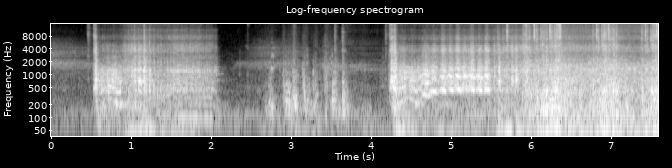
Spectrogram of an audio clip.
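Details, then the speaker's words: 1986 Chevrolet K30 dually on a makeshift fuel tank after fixing a fuel hose leak; cranks and stumbles, catches on second try and settles to a fairly steady, even idle with no obvious misfire. "Sounds like it's idling up. Not as high as it was, but I don't know."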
